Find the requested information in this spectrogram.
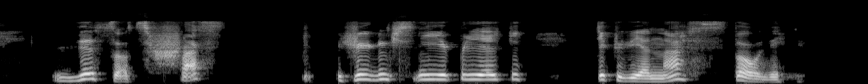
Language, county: Lithuanian, Klaipėda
